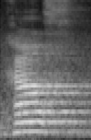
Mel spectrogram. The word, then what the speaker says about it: half: Half, L is silent.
